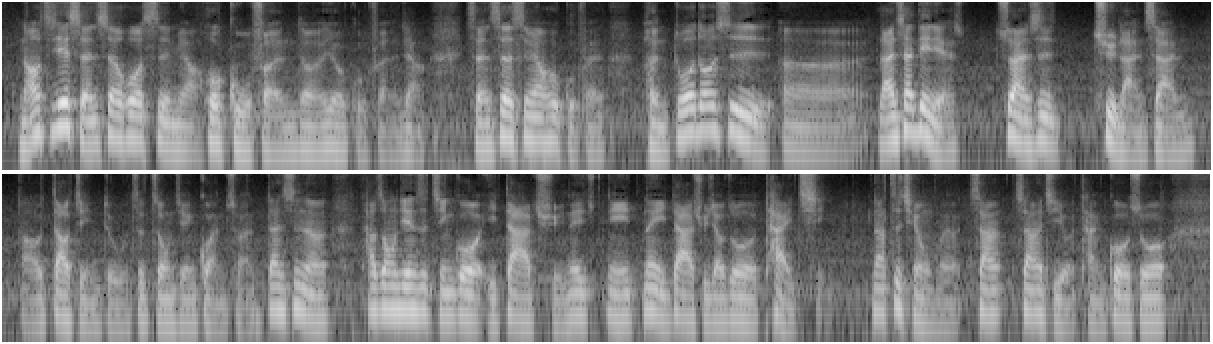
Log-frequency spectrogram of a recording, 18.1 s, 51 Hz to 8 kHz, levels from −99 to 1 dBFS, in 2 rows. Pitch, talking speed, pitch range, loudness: 105 Hz, 280 characters per minute, 95-130 Hz, -26 LUFS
